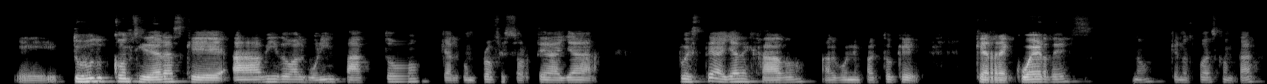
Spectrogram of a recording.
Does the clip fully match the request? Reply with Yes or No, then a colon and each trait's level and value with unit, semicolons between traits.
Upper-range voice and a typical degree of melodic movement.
No: low, 115 Hz; average, 3.3 semitones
